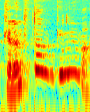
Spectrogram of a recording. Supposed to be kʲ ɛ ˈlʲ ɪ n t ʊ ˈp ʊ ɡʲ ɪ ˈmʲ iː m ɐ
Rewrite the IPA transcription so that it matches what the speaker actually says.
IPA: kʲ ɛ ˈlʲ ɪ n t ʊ ˈt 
